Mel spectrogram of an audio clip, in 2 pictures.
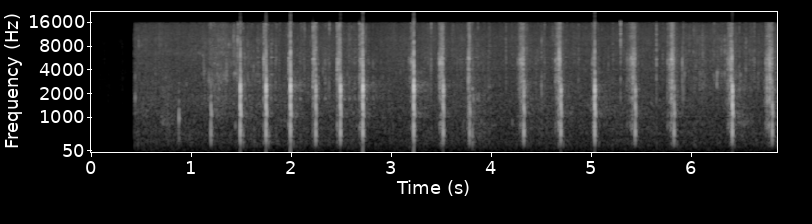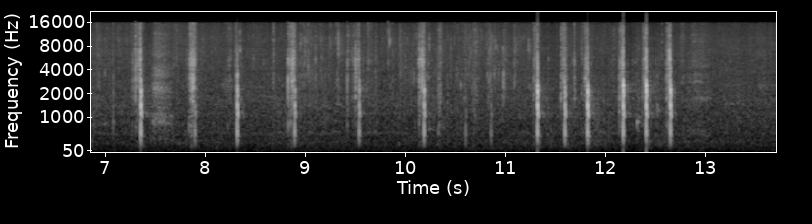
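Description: Kitchen knife chopping on a wooden cutting board: a run of sharp, uneven knocks, about two to three a second, starting about half a second in.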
